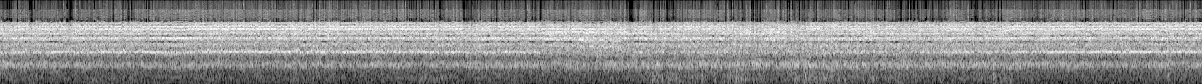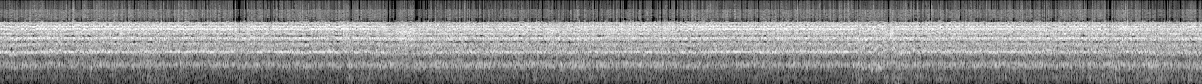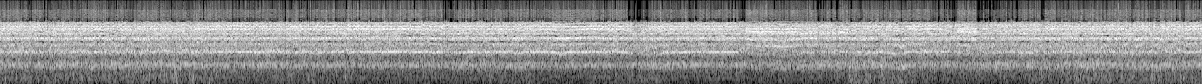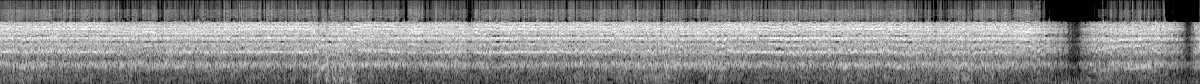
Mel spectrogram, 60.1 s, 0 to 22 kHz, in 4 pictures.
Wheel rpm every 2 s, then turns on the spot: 230, 230, 240, 220, 230, 220, 230, 230, 230, 230, 230, 230, 230, 230, 230, 230, 240, 230, 230, 220, 230, 230, 230, 230, 230, 230, 230, 220, 220, 110.
none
